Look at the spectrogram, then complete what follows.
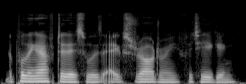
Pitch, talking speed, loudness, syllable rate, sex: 115 Hz, 170 wpm, -21 LUFS, 7.0 syllables/s, male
